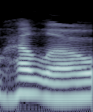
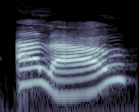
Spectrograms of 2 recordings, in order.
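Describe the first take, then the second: First: Said in the usual way. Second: High, put-on British greeting; mock British accent. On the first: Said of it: "not use my American accent". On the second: Shown as a demonstration. Guest drops her American accent to greet hosts, mock British accent. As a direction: try a hammed-up British hello. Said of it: "not use my American accent anymore".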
